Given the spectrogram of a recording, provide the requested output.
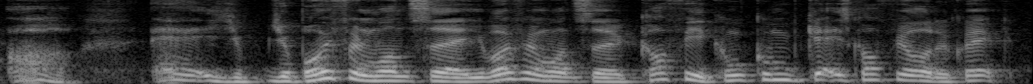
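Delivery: imitating Adam. Adam calling the girl up, loud teasing. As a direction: ham up the cheeky matchmaker. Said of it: "and he was like".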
